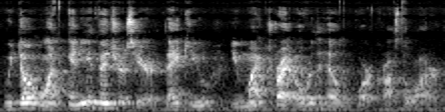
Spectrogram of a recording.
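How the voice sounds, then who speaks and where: A fussy middle-aged hobbit gentleman, as a male reader puts him on, polite and easily flustered. His chatty, old-fashioned phrasing swoops up and down. The storybook reading sits in an echoey room with faint noise behind it. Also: on the low side, big pitch swings, a little fast. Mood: flustered, dismissive. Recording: roomy echo, faint background noise.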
